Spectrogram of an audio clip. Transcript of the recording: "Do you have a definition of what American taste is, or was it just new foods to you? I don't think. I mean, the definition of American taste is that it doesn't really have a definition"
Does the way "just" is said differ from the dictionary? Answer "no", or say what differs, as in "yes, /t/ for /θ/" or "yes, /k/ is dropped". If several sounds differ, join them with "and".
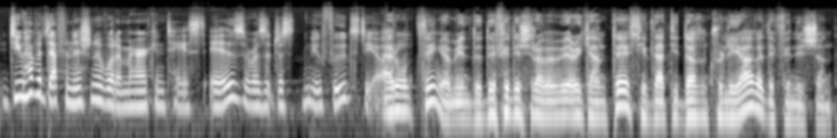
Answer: yes, /ʒ/ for /dʒ/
